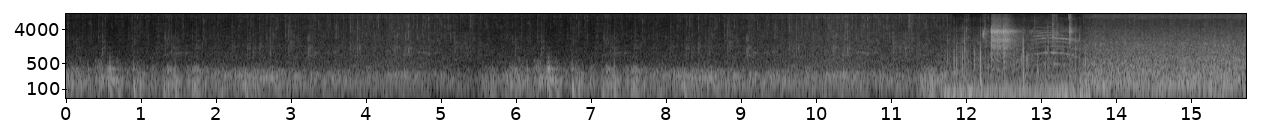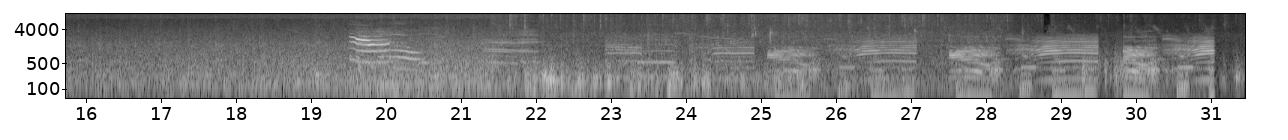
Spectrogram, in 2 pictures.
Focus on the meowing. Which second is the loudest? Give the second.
20 s.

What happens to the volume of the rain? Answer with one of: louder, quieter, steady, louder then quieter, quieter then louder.
louder then quieter.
